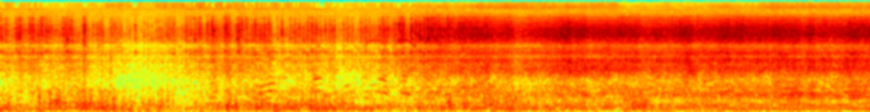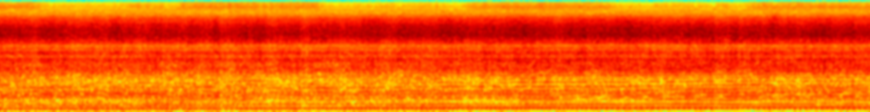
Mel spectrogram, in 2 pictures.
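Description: Model aircraft flying at a Scottish airshow, a steady propeller engine drone holding a rising then settling tone, continuous and fairly close with no talk.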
